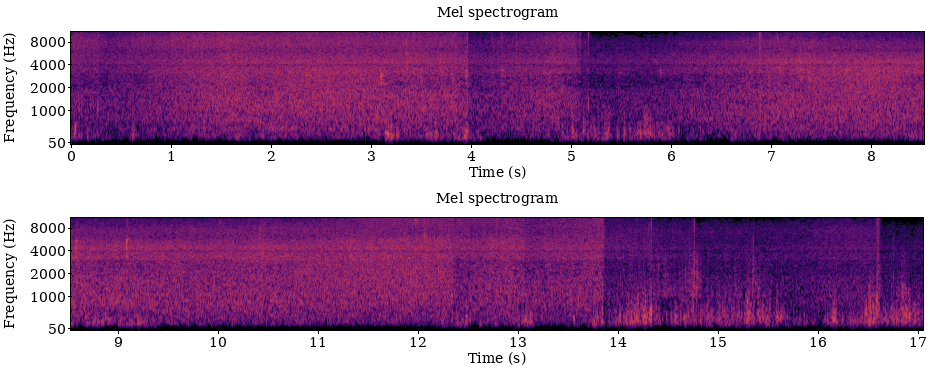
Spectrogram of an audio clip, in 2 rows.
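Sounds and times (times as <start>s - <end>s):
strong wind buffeting microphone: 0.0s - 2.0s, 3.0s - 7.3s, 7.9s - 10.0s, 10.7s - 17.0s.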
